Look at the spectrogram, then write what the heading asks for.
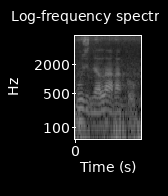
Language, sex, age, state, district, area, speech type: Bodo, male, 45-60, Assam, Kokrajhar, rural, spontaneous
